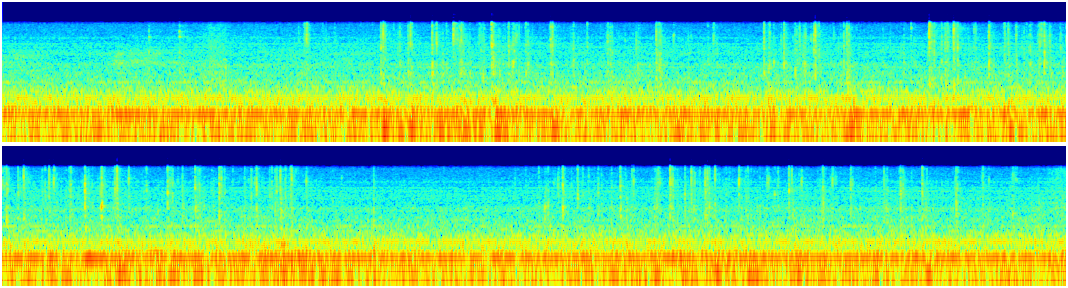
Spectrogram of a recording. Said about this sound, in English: Typing in the chat room there, folks.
